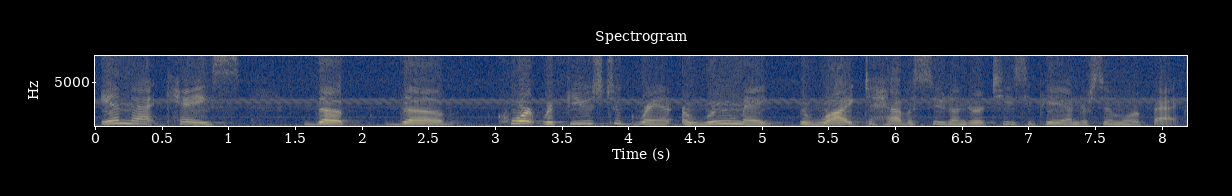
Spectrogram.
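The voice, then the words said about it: West Texas accent. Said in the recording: “my West Texas accent”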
